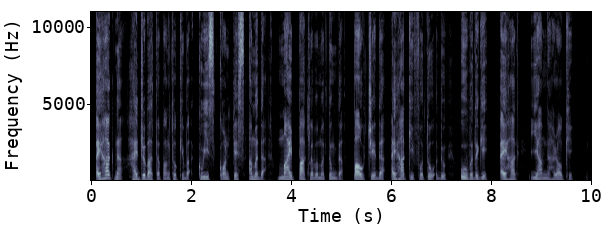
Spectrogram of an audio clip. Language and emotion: Manipuri, happy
